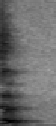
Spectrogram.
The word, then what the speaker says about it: œufs: On dit un œuf, donc ici on dit un œuf, et on dit des œufs. Le F ne se prononce pas.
